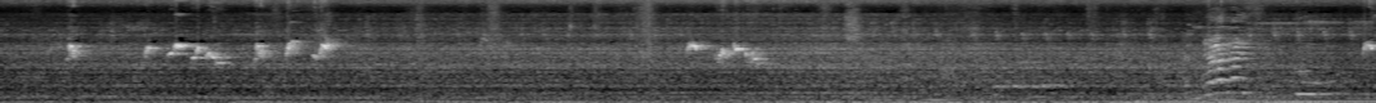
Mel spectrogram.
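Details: Red-whiskered bulbul serving as a decoy for trapping fighting birds sings quick clusters of bright whistled notes, then pauses. Later comes a downward-sweeping call and a steady low hum in the background.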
